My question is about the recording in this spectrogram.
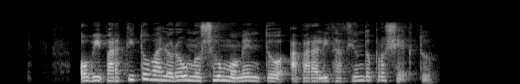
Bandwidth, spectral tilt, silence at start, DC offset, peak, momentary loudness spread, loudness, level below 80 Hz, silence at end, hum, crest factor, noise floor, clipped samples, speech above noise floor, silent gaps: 7.8 kHz; -5 dB/octave; 0.8 s; under 0.1%; 0 dBFS; 8 LU; -19 LUFS; -66 dBFS; 0.85 s; none; 20 dB; -59 dBFS; under 0.1%; 40 dB; none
